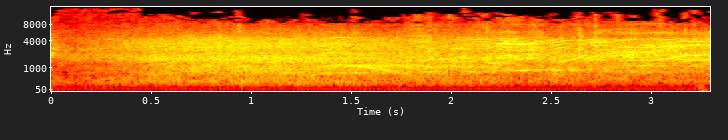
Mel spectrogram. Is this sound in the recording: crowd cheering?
yes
